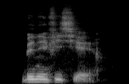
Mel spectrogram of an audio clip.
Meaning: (adjective) beneficial; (noun) beneficiary, recipient (of a benefit)
- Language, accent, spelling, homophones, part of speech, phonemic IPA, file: French, France, bénéficiaire, bénéficiaires, adjective / noun, /be.ne.fi.sjɛʁ/, LL-Q150 (fra)-bénéficiaire.wav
